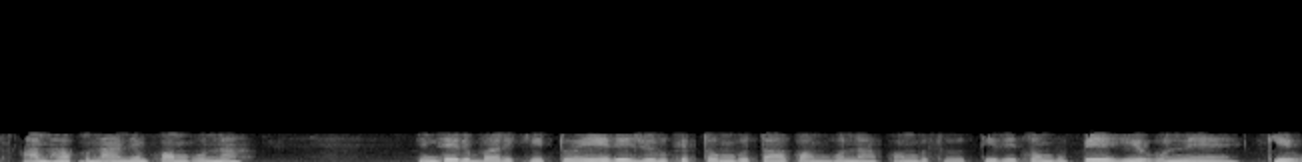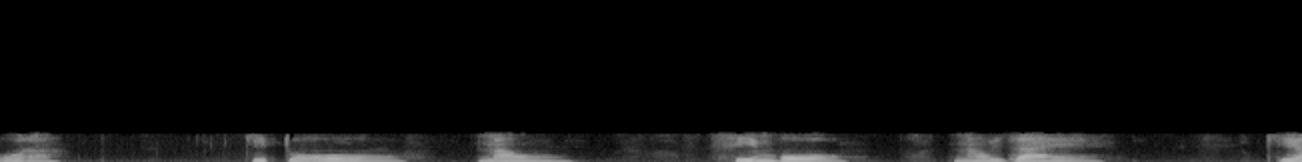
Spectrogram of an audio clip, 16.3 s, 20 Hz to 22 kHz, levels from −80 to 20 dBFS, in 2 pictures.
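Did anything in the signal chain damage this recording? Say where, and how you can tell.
Yes, two stages left marks. The codec stage did the most. Across the whole speech clip, nothing is present above 3.9 kHz. The sound is dull and smeared, and the codec damage is heavy. The likely cause is AAC compression, AAC-LC at a very low rate. The sound fits about 16 kbps. At that rate the encoder has too few bits for its 1,024-line frames. It cuts the top band away and coarsely quantises what remains.

The analogue wiring picked up a video or display buzz from 6.21 to 10.09 s. It is a 50 Hz buzz at the picture's field rate, with hash above it. A thin tone at 15.6 kHz sits alongside it, which matches a display's line rate. The buzz lies well below the speech, around 35 dB down. A screen or video cable coupled into the audio path while the recording was made.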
